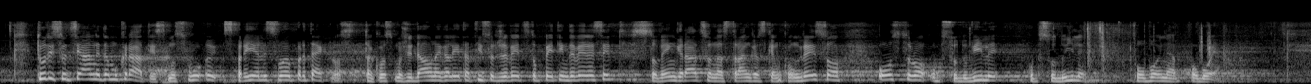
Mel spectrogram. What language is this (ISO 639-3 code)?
slv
